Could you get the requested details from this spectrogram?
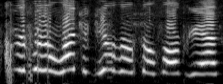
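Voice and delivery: high, loud raging yell over the mic; enraged gamer shrieking insults; furious screaming. Real, not acted. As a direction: scream it at the traitor with everything. Betrayed player screaming at teammate.

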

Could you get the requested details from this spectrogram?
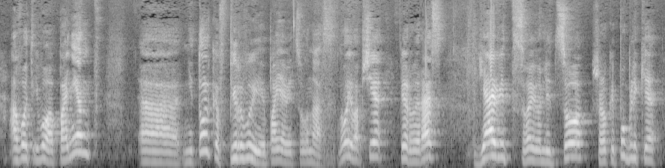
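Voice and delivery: ordinary talk

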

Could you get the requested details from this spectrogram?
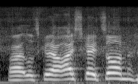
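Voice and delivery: ordinary talk

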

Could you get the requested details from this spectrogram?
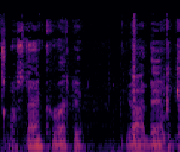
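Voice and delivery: speaking between bites; talking while chewing. Real, not acted. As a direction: mouth full of pizza. Seen 0: Bites pizza at -1.0, then chews while talking, slice in hand.

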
